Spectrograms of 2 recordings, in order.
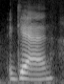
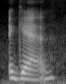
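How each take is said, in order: The two takes are said the same way.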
